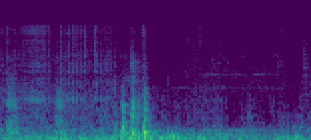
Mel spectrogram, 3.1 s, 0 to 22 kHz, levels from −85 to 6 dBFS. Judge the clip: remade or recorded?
recorded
